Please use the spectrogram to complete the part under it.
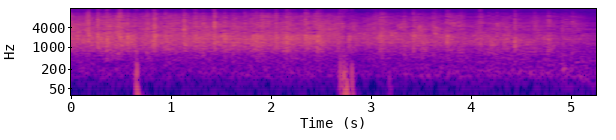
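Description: An audience at a formal state address in Plateau State bursts into dense, sustained applause, many hands clapping together in a steady wash with a few louder nearby claps, with no talking.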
